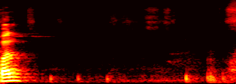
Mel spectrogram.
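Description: Marker pen writing on a whiteboard: faint scratchy strokes, with a light tap of the tip near the end.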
